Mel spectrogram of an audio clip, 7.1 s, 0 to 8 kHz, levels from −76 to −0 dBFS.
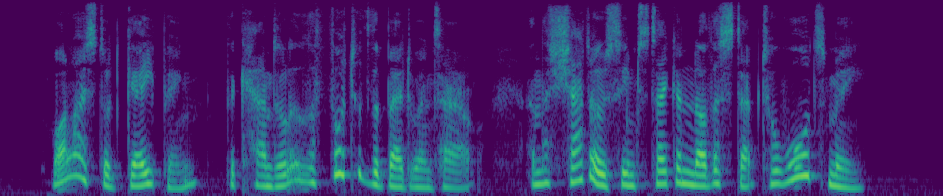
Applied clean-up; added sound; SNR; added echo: none; none; none; none.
